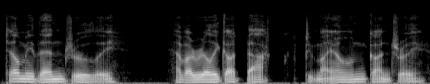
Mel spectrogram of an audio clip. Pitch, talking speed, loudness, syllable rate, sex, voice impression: 115 Hz, 180 wpm, -18 LUFS, 4.8 syllables/s, female, feminine, very adult-like, slightly muffled, calm, slightly reassuring, elegant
